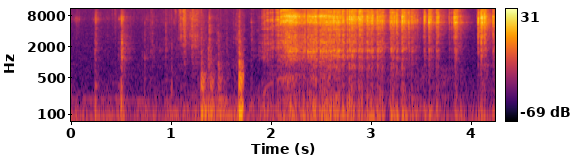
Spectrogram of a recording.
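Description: A solid blue-and-white striped bar of dry soap is scored into cubes with a small blade tool and crumbled by the fingers. Sharp, dry clicks and snaps come first, followed by a sustained, bright, gritty crumbling and scraping texture. A few more crisp snaps sound near the end.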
